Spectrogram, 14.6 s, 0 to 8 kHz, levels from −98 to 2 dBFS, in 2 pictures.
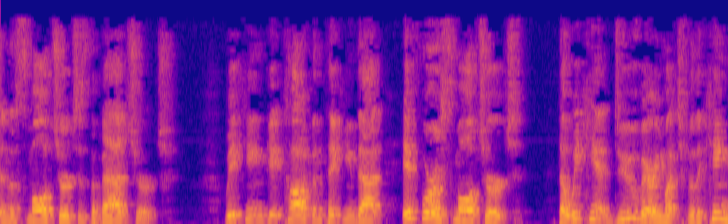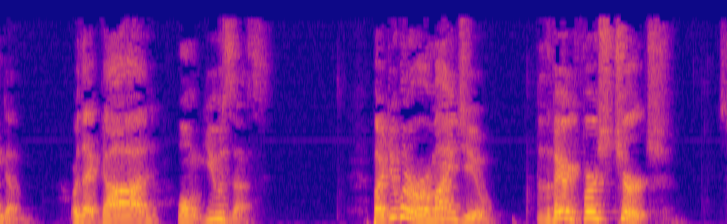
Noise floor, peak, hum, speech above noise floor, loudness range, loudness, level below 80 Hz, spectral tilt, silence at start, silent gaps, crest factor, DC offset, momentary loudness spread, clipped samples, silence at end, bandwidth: -74 dBFS; -4 dBFS; none; 53 dB; 4 LU; -21 LUFS; -54 dBFS; -6 dB/octave; 0 s; none; 18 dB; under 0.1%; 14 LU; under 0.1%; 0.65 s; 7.6 kHz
